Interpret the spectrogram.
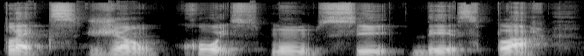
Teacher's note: Todas essas são oxítonas. Por quê? Porque a força está na última sílaba.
